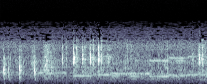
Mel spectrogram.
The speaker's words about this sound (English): The thing is stuck. What? The elevator. Stuck again. Door down in the basement keeps swinging open and stops it. Stuck.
